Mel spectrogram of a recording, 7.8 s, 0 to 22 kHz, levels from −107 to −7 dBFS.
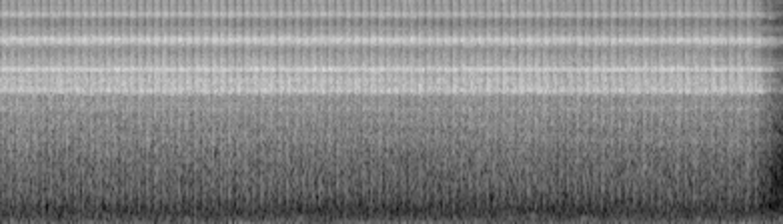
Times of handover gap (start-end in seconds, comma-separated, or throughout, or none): none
